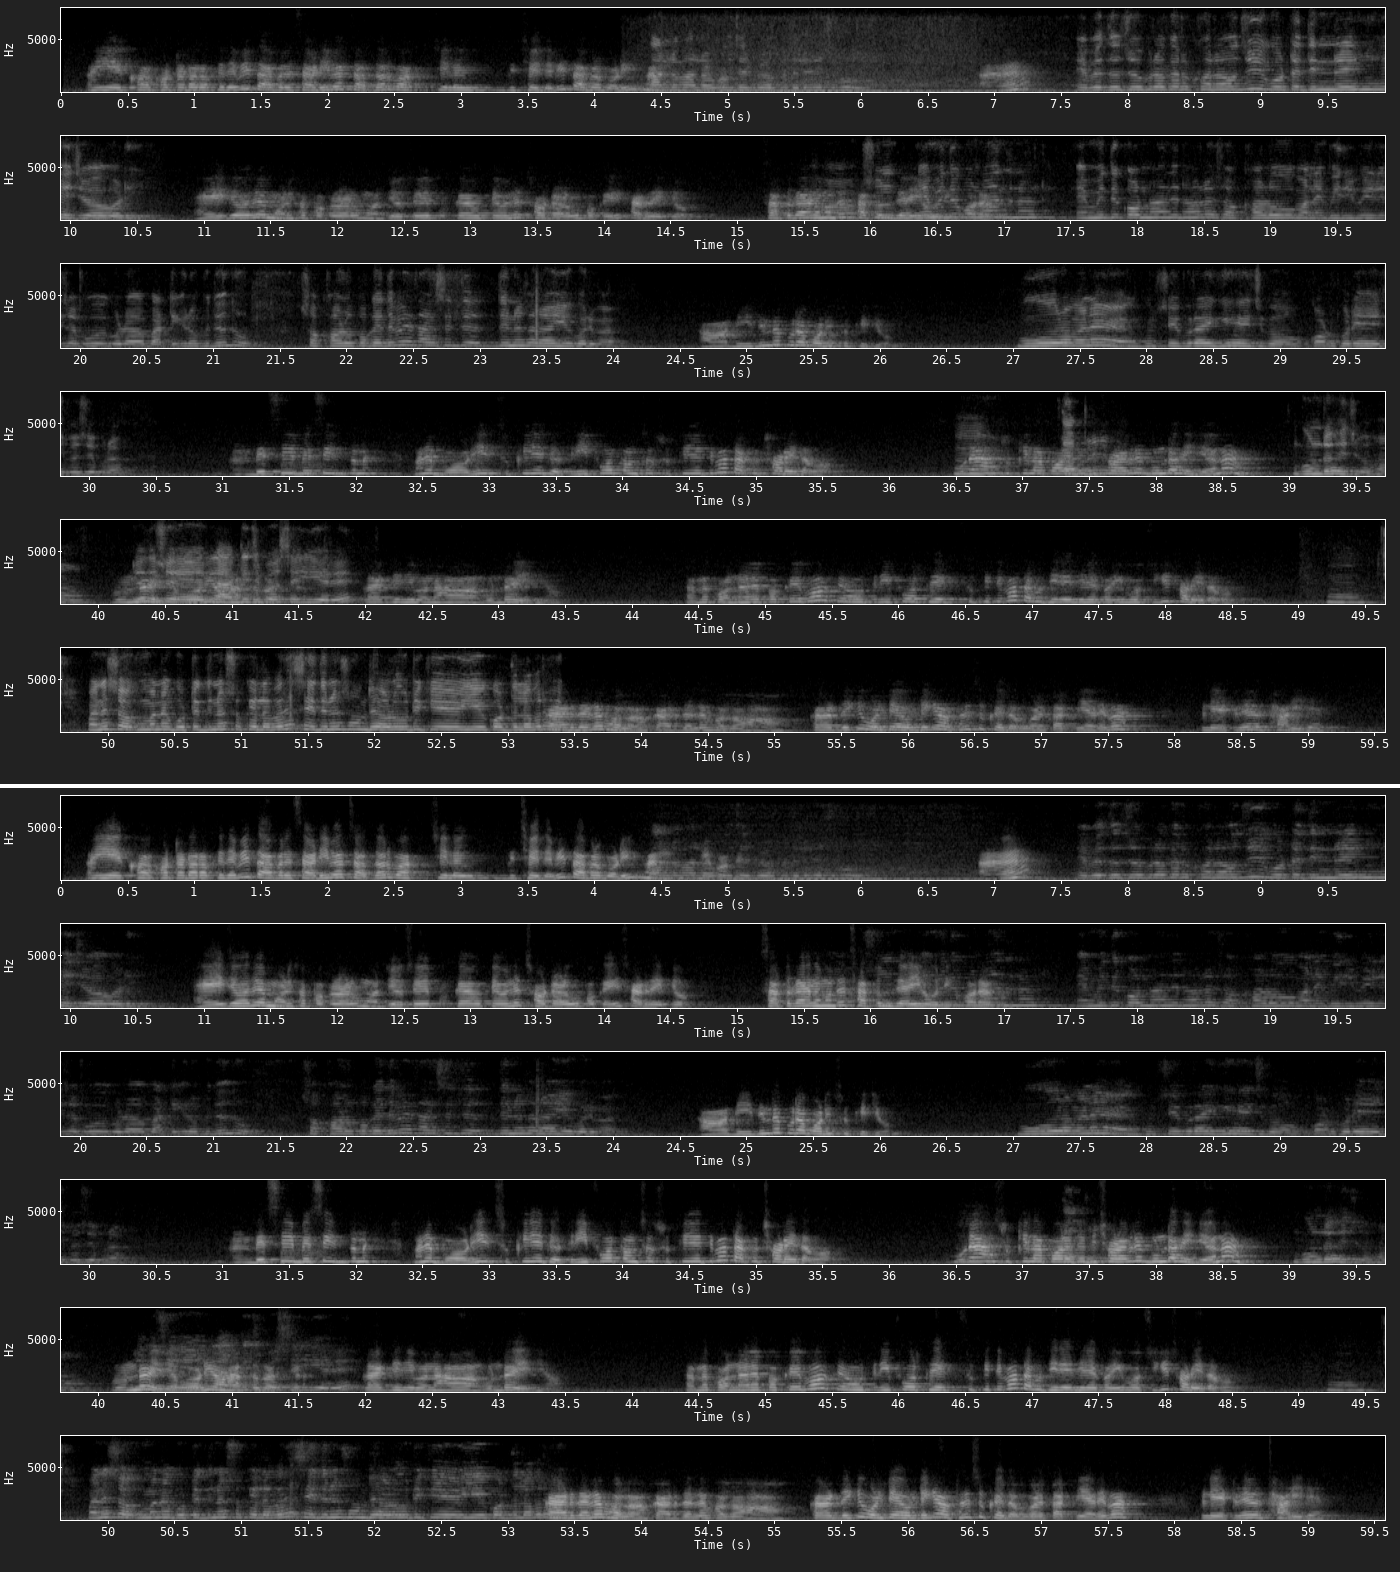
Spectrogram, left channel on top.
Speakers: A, on the right; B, on the left.
A: ଇଏ ଖଟା ଟା ରଖିଦେବି ତାପରେ ଶାଢ଼ୀ ବା ଚାଦର ବା ବିଛେଇ ଦେବି ତାପରେ ବଢି ଭାଇ
B: ପାଲ ଫାଲ
A: <unintelligible>
B: <inaudible>
A: ଆଁ।
B: ଏବେ ତ ଯୋଉ ପ୍ରକାର ଖରା ହଉଛି ଗୋଟେ ଦିନରେ ହିଁ ହେଇଯିବ ବଢି।
A: ହେଇଯିବ ଯ ମଣିଷ ପକେଇଲା ବେକୁ ମରିଯିବ ସେ ପକେଇବାୟାକୁଥିବ ବ ଛଟା ବଳକୁ ପକେଇକି ଛାଡି ଦେଇଥିବ। ସାତଟା ହେଲା
B: ହଁ
A: ମେ ସାତକୁ
B: ଶୁଣ
A: ଯାଇ
B: ଏମିତି
A: ହଉନି ଖରାକୁ।
B: କରୁନାହାନ୍ତି ନହେଲେ ଏମିତି କରୁନାହାନ୍ତି ନହେଲେ ସକାଳୁ ମାନେ ବିରି ବିରି ସବୁ ଏଗୁଡା ବାଟିକି ରଖିଦିଅନ୍ତୁ ସକାଳୁ ପକାଇଦେବେ ତା ସେ ଦିନସାରା ଇଏ କରିବା।
A: ହଁ ଦି ଦିନରେ ପୁରା ବଡି ଶୁଖିଯିବ।
B: ମୋର ମାନେ ସେ ପୁରା ଇଏ ହେଇଯିବ ଆଉ କଡକଡିଆ ହେଇଯିବ ସେ ପୁରା।
A: ହିଁ ବେଶୀ ବେଶୀ ତମେ ମାନେ ବଢି ଶୁଖି ଯାଇଥିବ ଥ୍ରି ଫୋର୍ଥ ଅଂଶ ଶୁଖି ଯାଇଥିବ ତାକୁ ଛଡେଇଦବ।
B: ହୁଁ
A: ପୁରା ଶୁଖିଲା ପରେ
B: ତାପରେ
A: ଯଦି ଛଡେଇଲେ ଗୁଣ୍ଡ ହେଇଯିବ ନା।
B: ଗୁଣ୍ଡ ହେଇଯିବ ହଁ
A: ଗୁଣ୍ଡ
B: ଯେହେତୁ
A: ହେଇଯିବ
B: ସେ
A: ବଢିଆ
B: ଲାଗିଯିବ
A: ହାତକୁ ଆସିବ।
B: ସେ ଇଏରେ।
A: ଲାଗିଯିବ ନା ହଁ ଗୁଣ୍ଡ ହେଇଯିବ, ତମେ କନାରେ ପ ପକେଇବ ଥ୍ରୀ ଫୋ ଶୁଖିଥିବ, ତାକୁ ଧୀରେ ଧୀରେ କରିକି ବସିକି ଛଡେଇଦବ।
B: ହୁଁ ସ ମାନେ ମାନେ ଗୋଟେ ଦିନ ଶୁଖେଇଲା ପରେ ସେଇଦିନ ସନ୍ଧ୍ୟାବେଳକୁ ଟିକେ ଇଏ କରିଦେଲ
A: କାଢିଦଲେ ଭଲ, କାଢିଦଲେ ଭଲ ହଁ, କାଢିଦେଇକି ଓଲଟିଆ ଓଲଟେଇକି ଆଉଥରେ ଶୁଖେଇଦବ ଗୋଟେ ତାଟିଆରେ ବା ପ୍ଲେଟ ରେ, ଥାଳିରେ,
